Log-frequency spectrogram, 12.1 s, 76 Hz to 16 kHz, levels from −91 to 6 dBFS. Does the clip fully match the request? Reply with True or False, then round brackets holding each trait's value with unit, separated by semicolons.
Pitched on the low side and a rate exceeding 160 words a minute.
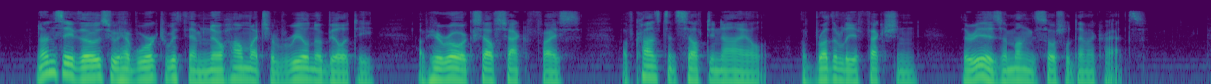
False (95 Hz; 155 wpm)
